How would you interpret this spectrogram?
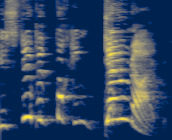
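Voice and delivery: very high, very loud, put-on angry yell. Describing how he yells at people: imitating Gordon Ramsay yelling. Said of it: "when he yells at you, he's like".

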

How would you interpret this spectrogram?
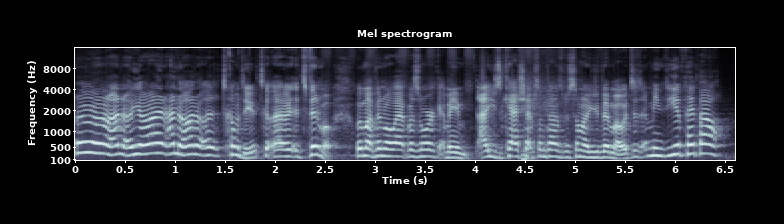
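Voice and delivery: very high-pitched, evasive rambling. Imitating a coach dodging like someone who owes money: imitating Jimbo Fisher dodging like a debtor. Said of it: "talks like every person who's trying to avoid".

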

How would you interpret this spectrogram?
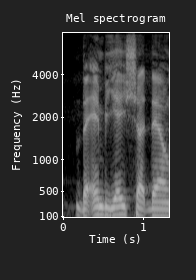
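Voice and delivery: normal talking voice

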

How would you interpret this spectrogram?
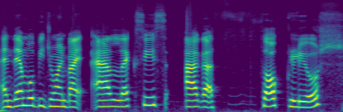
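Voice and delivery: put-on word pronounced with a Greek accent. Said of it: "How's that from a Greek accent?".

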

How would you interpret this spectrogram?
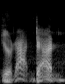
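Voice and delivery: rough, rasping voice. Retelling what a boss said while checking the work: imitating a raspy voice. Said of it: "She had this raspy voice".

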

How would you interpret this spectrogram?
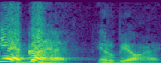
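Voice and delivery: dry, insincere, mocking, sarcastic tone. Retelling a prophet's reply to the king: imitating a sarcastic reply. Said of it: "he was being sarcastic".

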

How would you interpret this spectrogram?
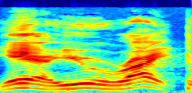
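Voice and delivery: deep, low-pitched voice. Retelling what he said to a woman: Morgan Freeman voice. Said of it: "Using that old Morgan Freeman voice".

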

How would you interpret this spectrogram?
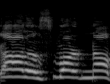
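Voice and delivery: very high, very loud, forceful, hammering delivery. Mocking a hockey player's complaints in a Don Cherry impression. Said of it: "That's a Don Cherry impression".

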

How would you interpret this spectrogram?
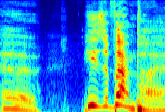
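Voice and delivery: put-on drawn-out blend of English and southern accents. Imitating an actor's mixed accent in a vampire film: Keanu Reeves half English half southern accent. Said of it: "combined it".

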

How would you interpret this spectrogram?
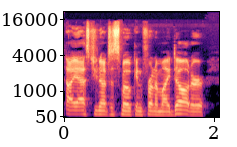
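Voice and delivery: ordinary talk, nothing marked

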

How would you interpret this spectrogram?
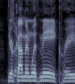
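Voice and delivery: very loud, high-pitched, barked-out delivery. Doing a RoboCop impression when the other speaker says do it: RoboCop impression. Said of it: "I'll even do my RoboCop impression".

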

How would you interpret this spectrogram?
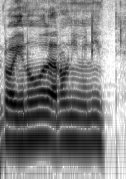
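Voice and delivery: plain

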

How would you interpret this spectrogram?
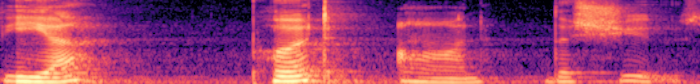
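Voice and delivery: hushed, dead-serious, quiet and close half-whisper. Retelling telling her daughter to put on the shoes: imitating own quiet half-whisper. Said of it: "Mama gets close and she gets quiet".

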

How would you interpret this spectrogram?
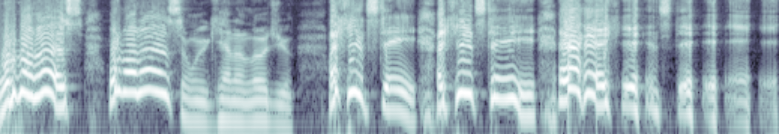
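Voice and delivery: put-on very high, shrill, drawn-out frantic old-lady panic. Speaker impersonates an old lady freaking out on a bus, imitating panicked old lady. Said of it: "the freaking old lady starts freaking out".

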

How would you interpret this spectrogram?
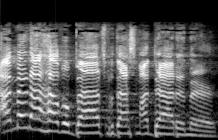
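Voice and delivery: brash, confident boast. Retelling how Taylor Sarmiento walked past the guards: imitating a bold claim. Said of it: "just so bold".

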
